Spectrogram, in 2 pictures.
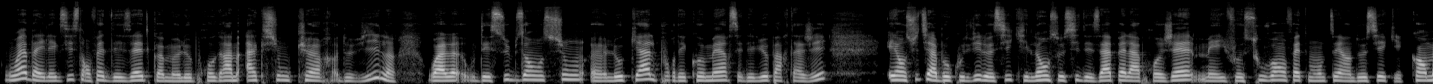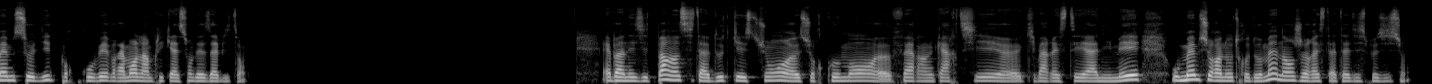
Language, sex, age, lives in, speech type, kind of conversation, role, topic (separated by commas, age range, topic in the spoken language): French, female, 25-29, France, read, expert-assistant, expert, Qu’est-ce qui fait qu’un quartier reste animé ou se vide de ses commerces ?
